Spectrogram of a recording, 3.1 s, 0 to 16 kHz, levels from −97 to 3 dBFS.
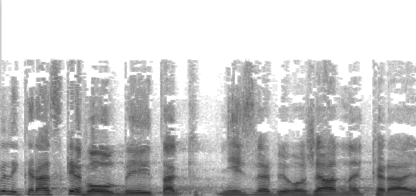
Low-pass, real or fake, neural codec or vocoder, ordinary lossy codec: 14.4 kHz; fake; codec, 32 kHz, 1.9 kbps, SNAC; MP3, 48 kbps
